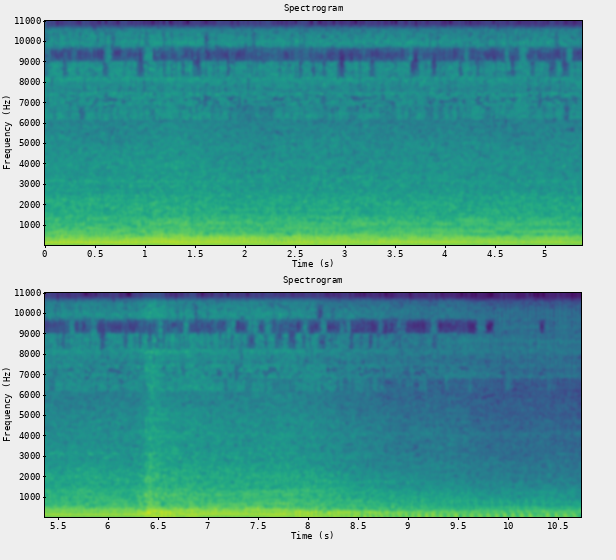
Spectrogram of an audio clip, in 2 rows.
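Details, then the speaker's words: Craftsman riding lawn tractor (917.273760) after the carb and fuel fix. The idle mixture screw had no effect, so the carb was starving for fuel; now run without the filter. Steady, even single-cylinder putter eases down smoothly with no stumbling; normal running. "So my fingers are crossed. Woo! That sounds a lot better."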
